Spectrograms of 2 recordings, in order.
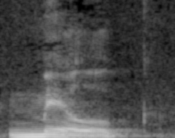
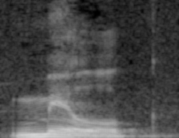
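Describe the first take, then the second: No difference in how they are said.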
